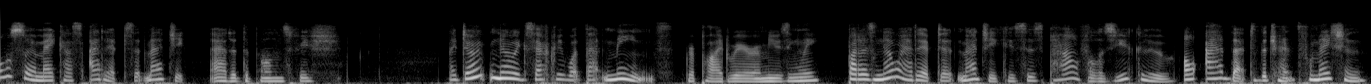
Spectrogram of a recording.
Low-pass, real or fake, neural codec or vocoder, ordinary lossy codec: 7.2 kHz; fake; autoencoder, 48 kHz, 32 numbers a frame, DAC-VAE, trained on Japanese speech; Opus, 24 kbps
